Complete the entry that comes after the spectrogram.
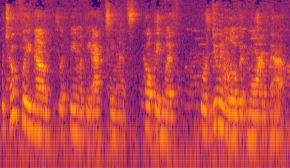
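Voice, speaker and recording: A woman acting as a supportive female clinician speaks in a fairly low voice. She explains things conversationally and reflects back what she hears. The sound is distant and echoey, with clear noise behind her. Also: moderate pace, a crowd in the background, natural voice. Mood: supportive, explanatory. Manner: reflective, explanatory, checking in with the listener. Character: attentive, supportive female mental health clinician. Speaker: mental health clinician facilitating a directive. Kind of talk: role-played clinical interview, conversational.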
